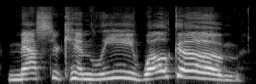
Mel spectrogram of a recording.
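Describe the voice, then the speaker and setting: A woman's voice: sits high, extremely slow. Effusive female talk show host. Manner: warm-toned, effusive and admiring, drawing out key words. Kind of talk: interview hosting.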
